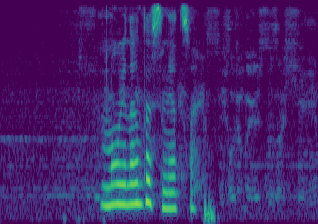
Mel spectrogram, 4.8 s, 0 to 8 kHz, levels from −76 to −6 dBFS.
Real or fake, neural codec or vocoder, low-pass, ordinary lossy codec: real; none; 7.2 kHz; none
